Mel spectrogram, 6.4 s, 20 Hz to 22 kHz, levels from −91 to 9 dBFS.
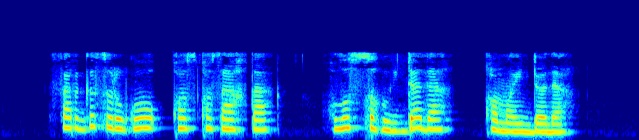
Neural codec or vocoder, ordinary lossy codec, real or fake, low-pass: none; AAC, 24 kbps; real; 5.4 kHz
